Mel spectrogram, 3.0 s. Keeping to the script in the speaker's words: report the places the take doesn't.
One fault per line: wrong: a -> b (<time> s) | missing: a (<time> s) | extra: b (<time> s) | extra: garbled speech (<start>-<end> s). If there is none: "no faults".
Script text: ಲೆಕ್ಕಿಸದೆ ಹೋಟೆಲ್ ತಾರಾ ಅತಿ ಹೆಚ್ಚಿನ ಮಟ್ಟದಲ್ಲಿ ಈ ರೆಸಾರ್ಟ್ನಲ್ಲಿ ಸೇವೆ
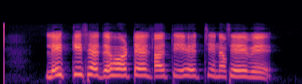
missing: ತಾರಾ (1.5 s)
missing: ಮಟ್ಟದಲ್ಲಿ ಈ ರೆಸಾರ್ಟ್ನಲ್ಲಿ (2.2 s)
